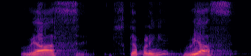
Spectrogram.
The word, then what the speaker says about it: व्यास: व का, तो व या स, व्यास। इसको क्या पढ़ेंगे? व्यास। व पे जल्दी उच्चारण हो जाएगा, व्यास।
